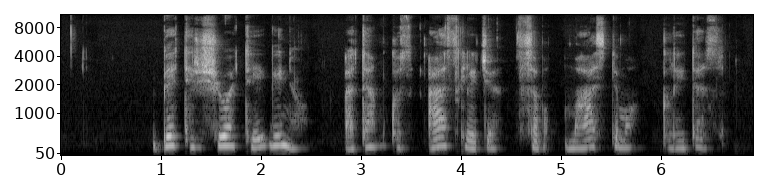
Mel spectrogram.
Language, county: Lithuanian, Kaunas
